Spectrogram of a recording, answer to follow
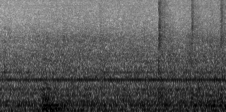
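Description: Room tone in a meeting room: a steady low hum with a thin, constant high whine, and a few faint clicks near the end.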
